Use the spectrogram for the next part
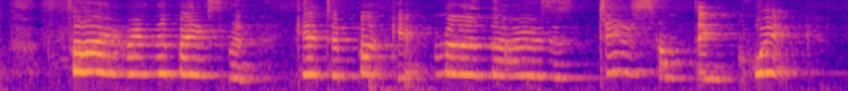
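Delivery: high, frantic shouted orders; yelling. A narrator's reading. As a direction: shriek orders as if the house is burning. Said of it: "the old woman yelled".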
